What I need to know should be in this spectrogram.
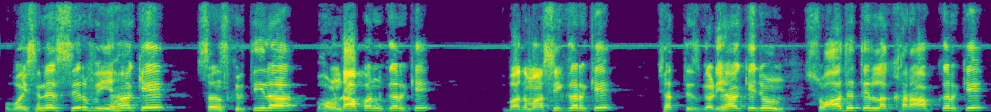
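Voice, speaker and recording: A man with a Chhattisgarhi accent answers interview questions as a regional activist. His voice sits fairly high, and he speaks with fire and force, hammering home repeated slogans. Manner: fiery, emphatic, repeats slogans.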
